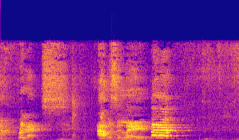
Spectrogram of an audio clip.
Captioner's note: enthusiastic shouting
